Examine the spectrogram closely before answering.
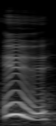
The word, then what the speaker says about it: y: This is pronounced U in Finnish, which is my native tongue.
